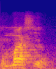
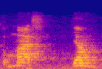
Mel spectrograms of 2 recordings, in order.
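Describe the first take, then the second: First: The word is said in a casual, run-together form. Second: The word is said in its careful, full form. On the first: This is how people commonly say it in dialect. "Now you know what you're gonna hear" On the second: This is the standard form. "I'm giving you the proper pronunciation"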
